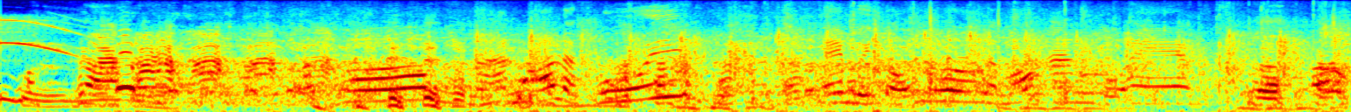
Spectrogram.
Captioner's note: laughing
